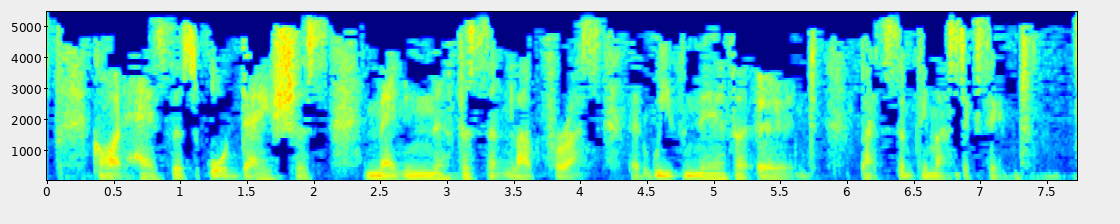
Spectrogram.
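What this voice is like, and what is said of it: South African accent. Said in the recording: “I grew up in Durban in South Africa, and that's where the accent comes from”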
